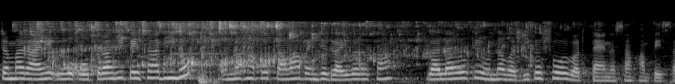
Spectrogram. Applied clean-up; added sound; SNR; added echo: none; Water / Liquid; 7 dB; none.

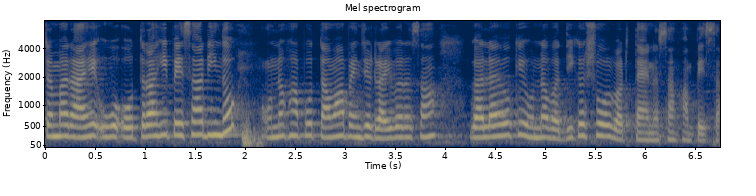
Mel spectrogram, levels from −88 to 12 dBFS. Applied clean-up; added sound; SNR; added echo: none; none; none; none.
